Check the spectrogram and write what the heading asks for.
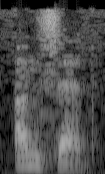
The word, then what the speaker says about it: UNCED: for environment and development it is pronounced unsaid and perhaps indicating the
